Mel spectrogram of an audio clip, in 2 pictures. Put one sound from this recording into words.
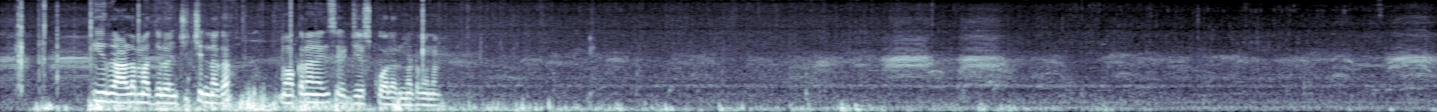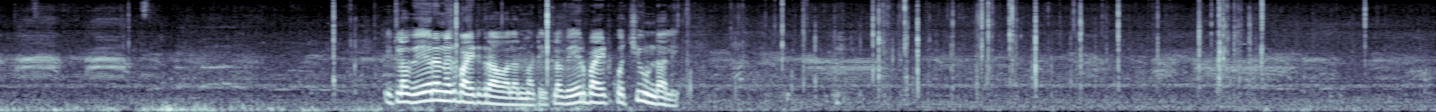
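A plastic cup crinkles and clicks as it is handled.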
